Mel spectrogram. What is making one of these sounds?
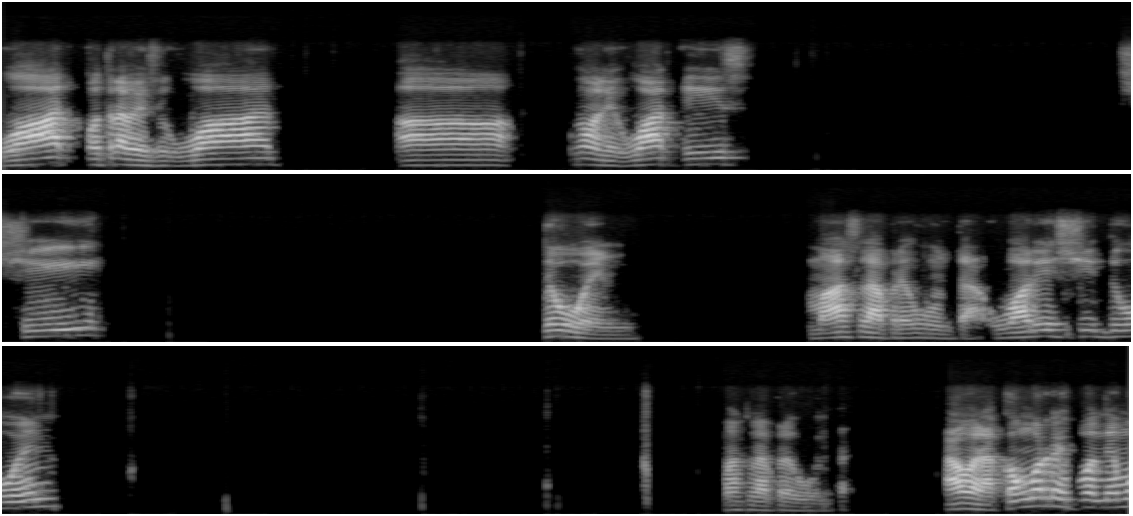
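A man speaks calmly with pauses over an online call.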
